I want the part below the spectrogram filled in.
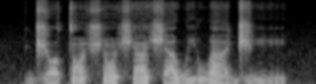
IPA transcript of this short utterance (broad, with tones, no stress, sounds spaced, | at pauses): d͡ʒ ɔ˨ t ɔ̃˧ ʃ ɔ̃˨ ʃ ã˨ ʃ a˨ w i˧ w a˨ d͡ʒ i˨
